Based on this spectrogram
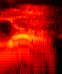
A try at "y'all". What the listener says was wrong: Except it's not y'all. It's y'all. It's just one flat. It's not two words. It's just one fluid word. Y'all. Y-L-L.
